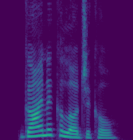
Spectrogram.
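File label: "gynaecological", British English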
